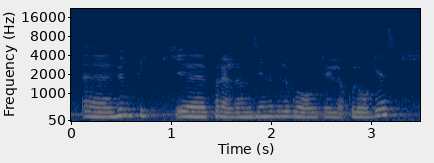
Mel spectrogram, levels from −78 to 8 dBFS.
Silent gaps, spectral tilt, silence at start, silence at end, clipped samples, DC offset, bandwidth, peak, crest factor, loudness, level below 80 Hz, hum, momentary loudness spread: none; -8 dB/octave; 0 s; 0 s; under 0.1%; under 0.1%; 12.5 kHz; -26 dBFS; 14 dB; -41 LUFS; -68 dBFS; none; 6 LU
